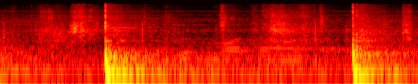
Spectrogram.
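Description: Two sharp hits of hands on a light inflatable volleyball during a rally, a little over a second apart.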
